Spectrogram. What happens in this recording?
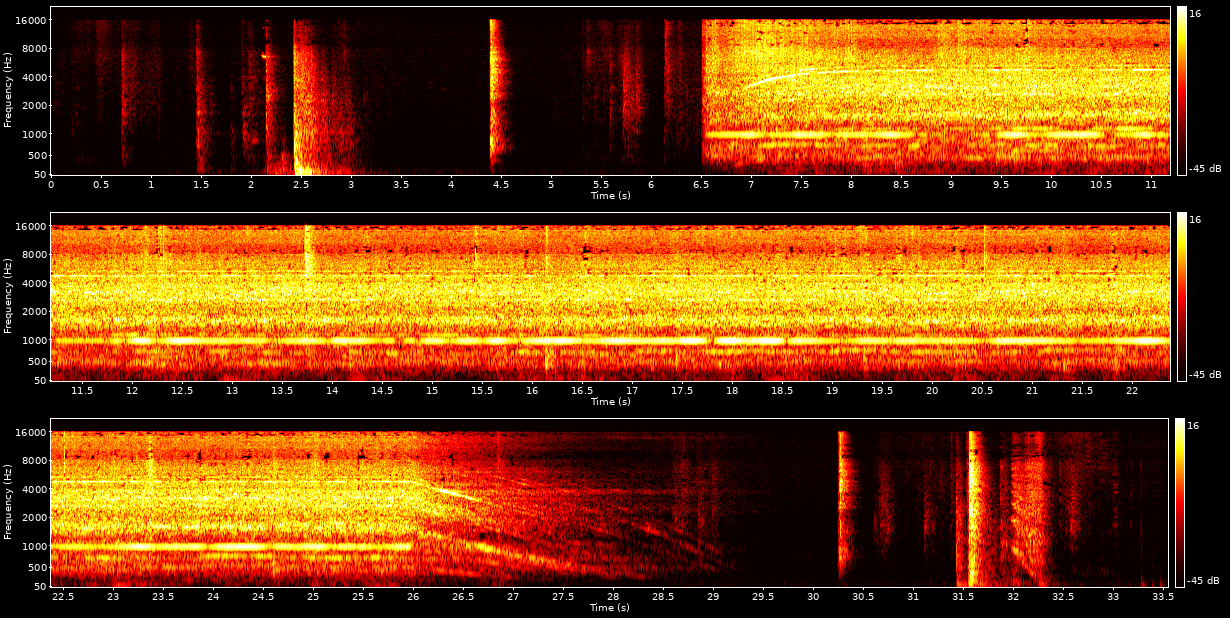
I opened the kitchen door and turned on the light and startet cleaning with the vacuum cleaner. Afterwards I turned off the light and closed the kitchen door.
